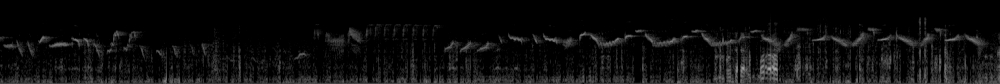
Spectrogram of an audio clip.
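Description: Small birds chirping and twittering. From about halfway in, one bird repeats a quick up-and-down chirp about twice a second.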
